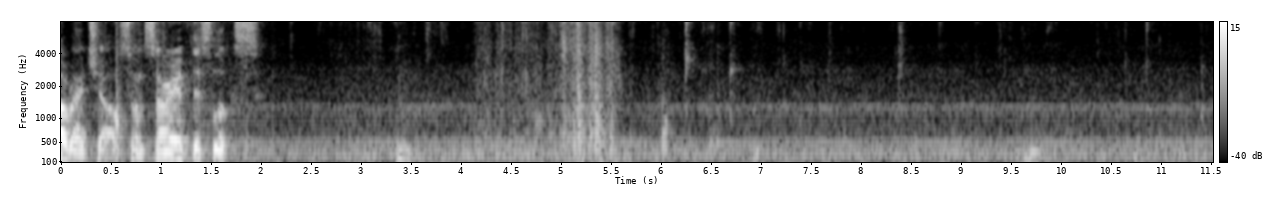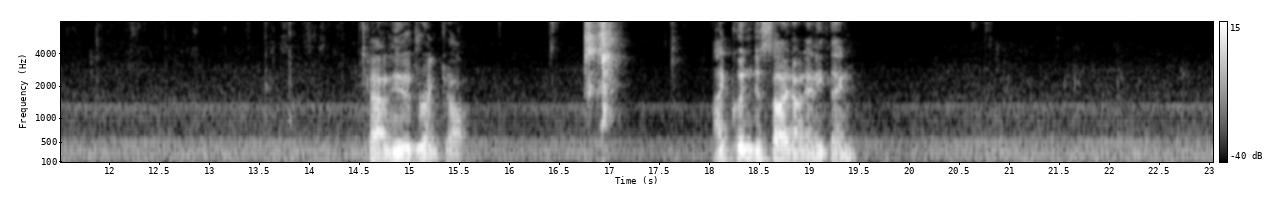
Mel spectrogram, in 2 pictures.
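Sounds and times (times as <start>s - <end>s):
steady low hum: 0.0s - 23.0s
chewing french fries: 2.2s - 14.7s.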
